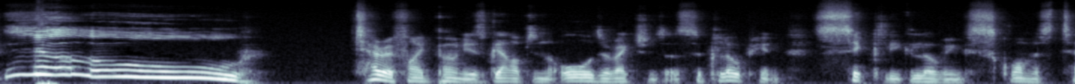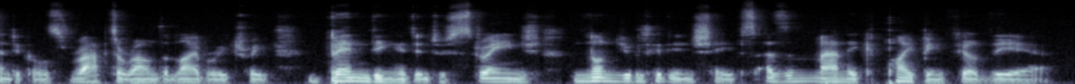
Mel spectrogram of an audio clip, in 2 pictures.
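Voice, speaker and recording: Low-voiced man narrating a story. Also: moderate pace, husky. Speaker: audiobook narrator.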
